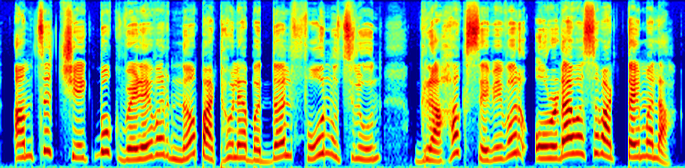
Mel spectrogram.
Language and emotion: Marathi, angry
